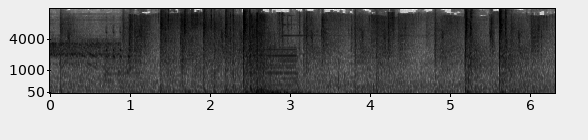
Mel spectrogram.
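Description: Rapid bursts of gunfire and crashing impacts from a first-person shooter fight in Fallout 4's Nuka-World, dense and loud throughout with sharp volleys, no speech.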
